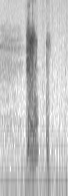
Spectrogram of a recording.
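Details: A single forceful sneeze followed by a short snort or sniff, over quiet room hum, from a person with allergies and a sinus infection, itchy watery eyes and a sensitive nose; sneeze.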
